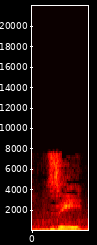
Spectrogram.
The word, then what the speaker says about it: Z: And even though I'm Canadian, I'm pronouncing it Z because it's an American movie.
